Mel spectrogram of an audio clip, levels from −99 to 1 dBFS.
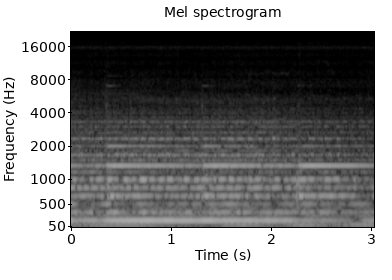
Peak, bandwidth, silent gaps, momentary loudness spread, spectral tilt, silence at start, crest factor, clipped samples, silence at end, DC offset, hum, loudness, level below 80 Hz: -24 dBFS; 6 kHz; none; 4 LU; -8.5 dB/octave; 0 s; 12 dB; under 0.1%; 0 s; under 0.1%; none; -36 LUFS; -60 dBFS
